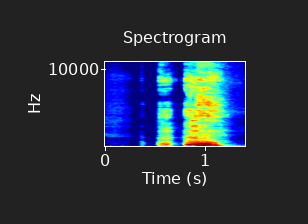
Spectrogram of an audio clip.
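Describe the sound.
A person clears their throat during a video game session: a short rasp, then a longer, louder, rough clearing burst.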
